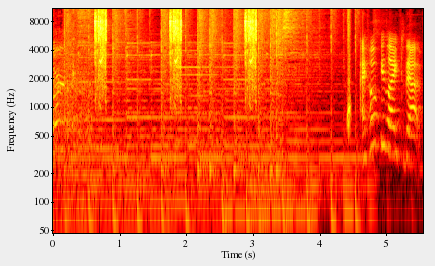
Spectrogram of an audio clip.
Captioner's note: upbeat music; camera clicking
